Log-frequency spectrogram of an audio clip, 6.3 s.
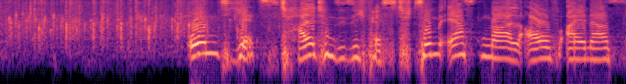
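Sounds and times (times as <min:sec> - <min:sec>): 
audience applause: 0:00.0 - 0:02.5
speech: 0:01.9 - 0:06.2.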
